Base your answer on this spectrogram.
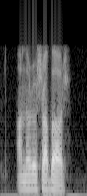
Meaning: indefinitely, indistinctly, vaguely
- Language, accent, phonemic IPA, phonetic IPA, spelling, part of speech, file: Armenian, Eastern Armenian, /ɑnoɾoʃɑˈbɑɾ/, [ɑnoɾoʃɑbɑ́ɾ], անորոշաբար, adverb, Hy-անորոշաբար.ogg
